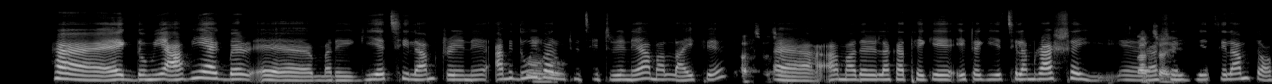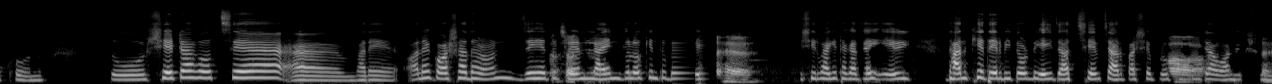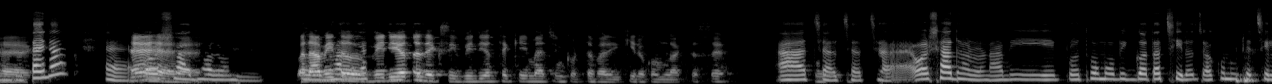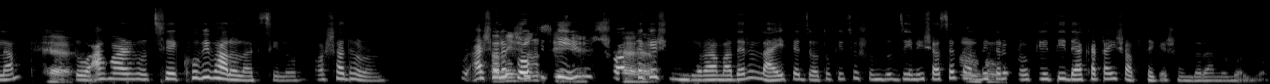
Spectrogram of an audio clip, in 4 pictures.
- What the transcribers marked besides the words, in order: static; tapping; other background noise; distorted speech
- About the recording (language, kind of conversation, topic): Bengali, unstructured, আপনি কি প্রাকৃতিক পরিবেশে সময় কাটাতে বেশি পছন্দ করেন?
